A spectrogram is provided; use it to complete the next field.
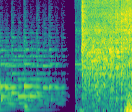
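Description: A car engine is started with a key turn: a steady whirring crank, a brief pause, then the engine catches with a loud, rough roar that grows louder toward the end. No one speaks.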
